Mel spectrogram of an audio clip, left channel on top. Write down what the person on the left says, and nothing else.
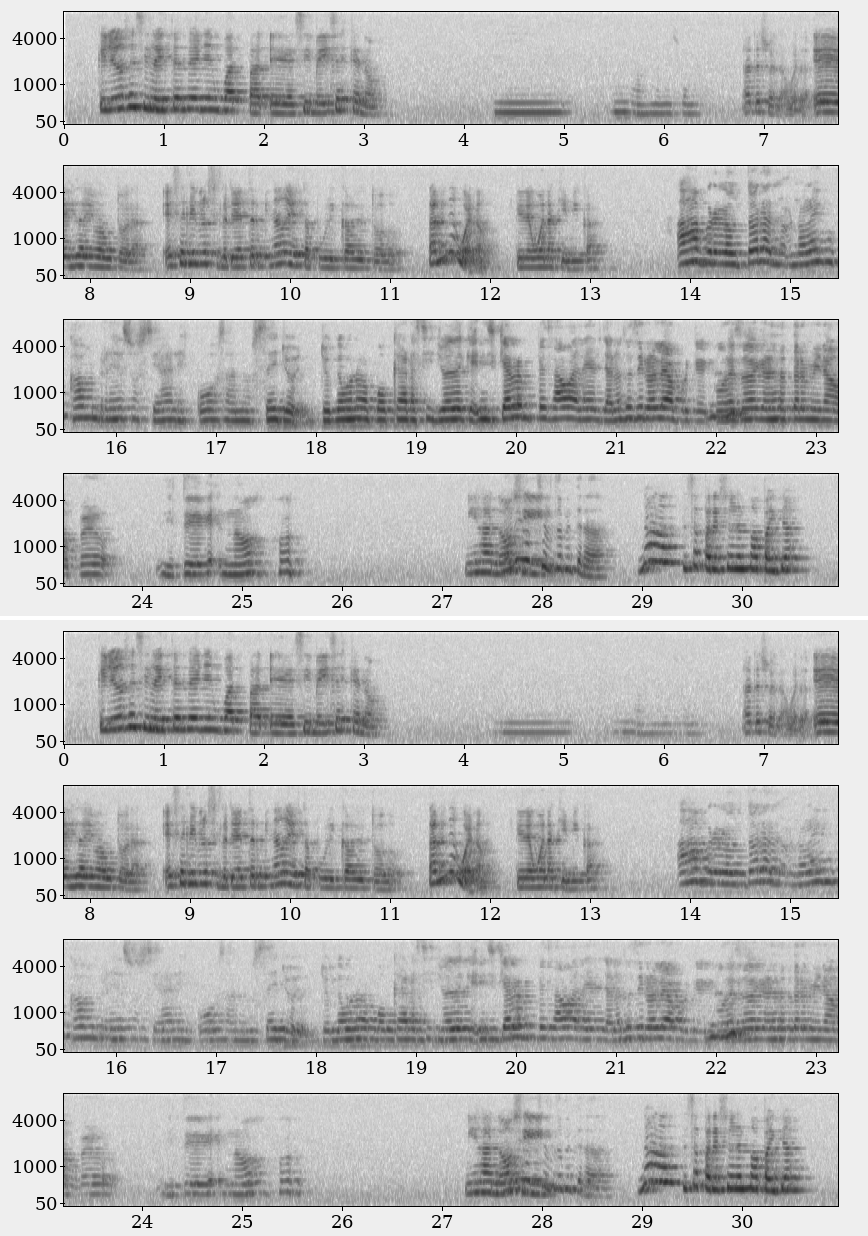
Mm, no, no me suena.
Ajá, pero la autora no, no la he buscado en redes sociales, cosas, no sé, yo, yo qué bueno me puedo quedar así, yo de que ni siquiera lo he empezado a leer, ya no sé si lo lea porque
con eso de que no está terminado, pero estoy de que, no, <laughs>
no dijo
absolutamente nada.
